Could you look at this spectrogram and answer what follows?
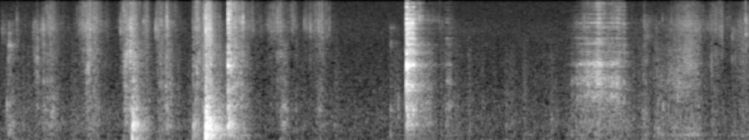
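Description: Small, quiet handling sounds of a toddler fiddling with a cut lemon half: a few soft rustles and scrapes, a sharp click about four seconds in, and a brief wet sound near six seconds as he sucks on the lemon.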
